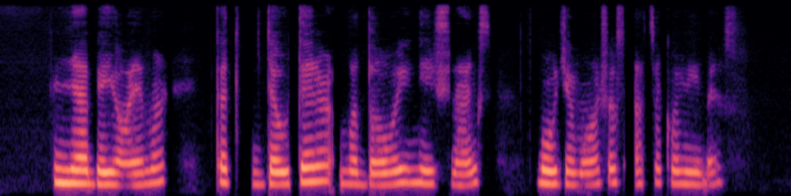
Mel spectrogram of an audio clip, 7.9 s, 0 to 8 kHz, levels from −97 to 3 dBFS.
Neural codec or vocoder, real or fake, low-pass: codec, 44.1 kHz, 2.6 kbps, DAC; fake; 7.2 kHz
